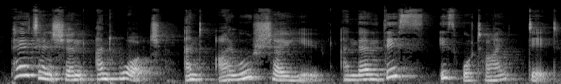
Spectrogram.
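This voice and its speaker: The pace is very slow, with very wide pitch swings. Audible room echo surrounds the voice. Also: woman. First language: not English. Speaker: English tutor. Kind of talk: casual vlog address to parents.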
